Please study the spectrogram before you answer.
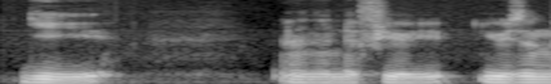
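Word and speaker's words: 易: on its meaning so if you're using it to describe easy then it's pronounced yi and then if you're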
